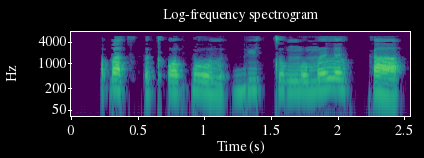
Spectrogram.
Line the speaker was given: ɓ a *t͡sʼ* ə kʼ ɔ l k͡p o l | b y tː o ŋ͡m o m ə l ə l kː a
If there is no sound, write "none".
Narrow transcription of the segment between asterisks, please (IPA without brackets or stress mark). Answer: t͡sʼ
